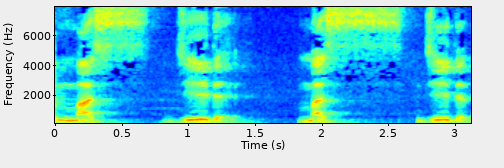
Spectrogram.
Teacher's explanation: দালটা কলকলা হবে, আর সিন এখানে বাতাস হবে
